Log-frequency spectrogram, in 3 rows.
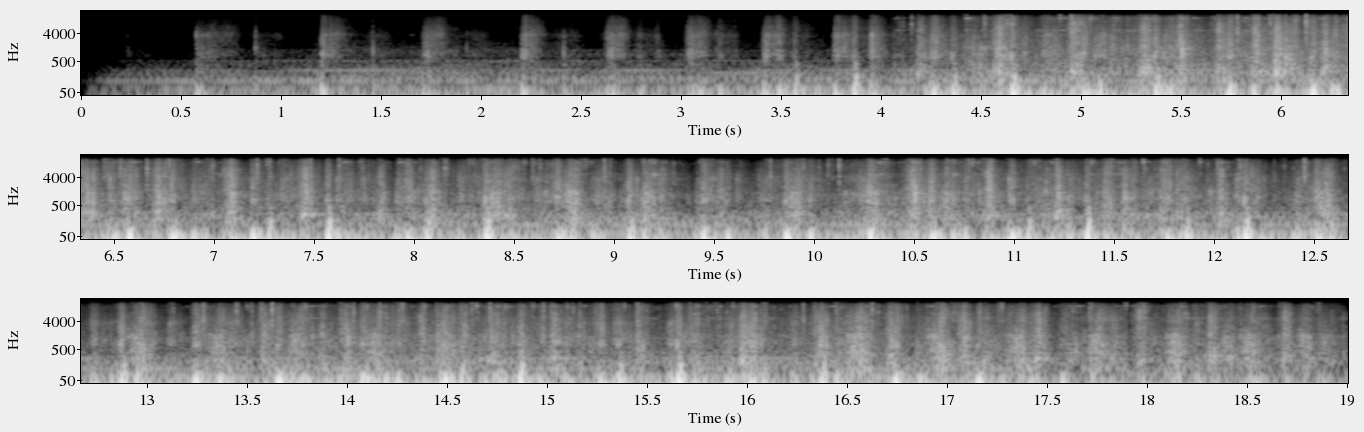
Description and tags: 31 trote soldado
foley, soldados corriendo con equipamiento.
